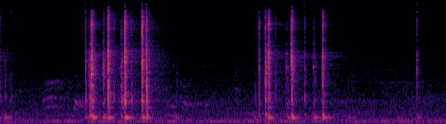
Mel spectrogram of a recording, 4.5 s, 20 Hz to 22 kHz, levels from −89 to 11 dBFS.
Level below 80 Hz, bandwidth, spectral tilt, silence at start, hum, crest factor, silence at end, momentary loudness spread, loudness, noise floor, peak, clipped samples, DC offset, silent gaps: -70 dBFS; over 20 kHz; -1 dB/octave; 0.05 s; none; 32 dB; 0.25 s; 26 LU; -34 LUFS; -59 dBFS; -8 dBFS; under 0.1%; under 0.1%; none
